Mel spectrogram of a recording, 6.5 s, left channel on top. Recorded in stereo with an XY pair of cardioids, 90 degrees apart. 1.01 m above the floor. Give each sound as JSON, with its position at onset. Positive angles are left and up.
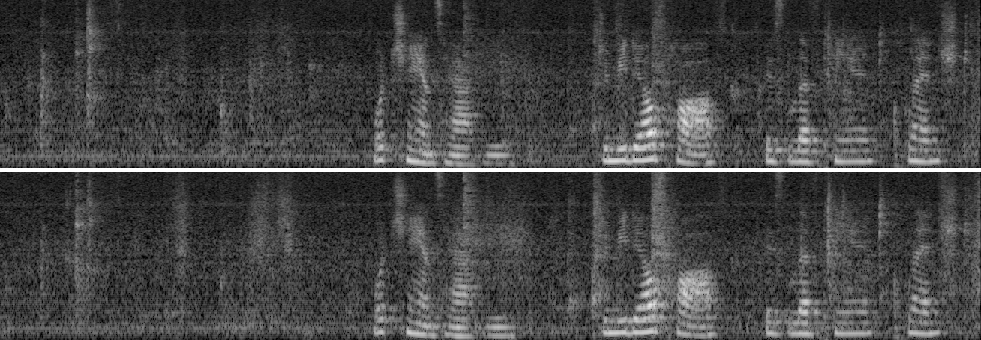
{"t": 2.5, "sound": "a woman speaking", "azimuth_deg": 15, "distance_m": 1.9}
